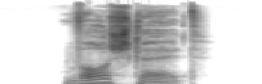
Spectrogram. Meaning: inflection of wurschteln: 1. second-person plural present 2. third-person singular present 3. plural imperative
- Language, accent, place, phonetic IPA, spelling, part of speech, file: German, Germany, Berlin, [ˈvʊʁʃtl̩t], wurschtelt, verb, De-wurschtelt.ogg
